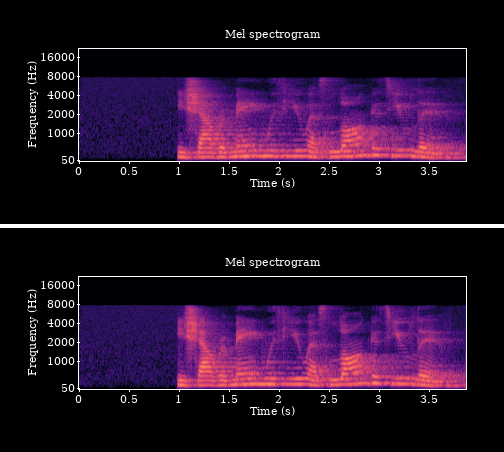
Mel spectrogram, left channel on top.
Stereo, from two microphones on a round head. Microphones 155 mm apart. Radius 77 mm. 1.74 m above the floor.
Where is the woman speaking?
35° right (ahead or behind), 1.0 m.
